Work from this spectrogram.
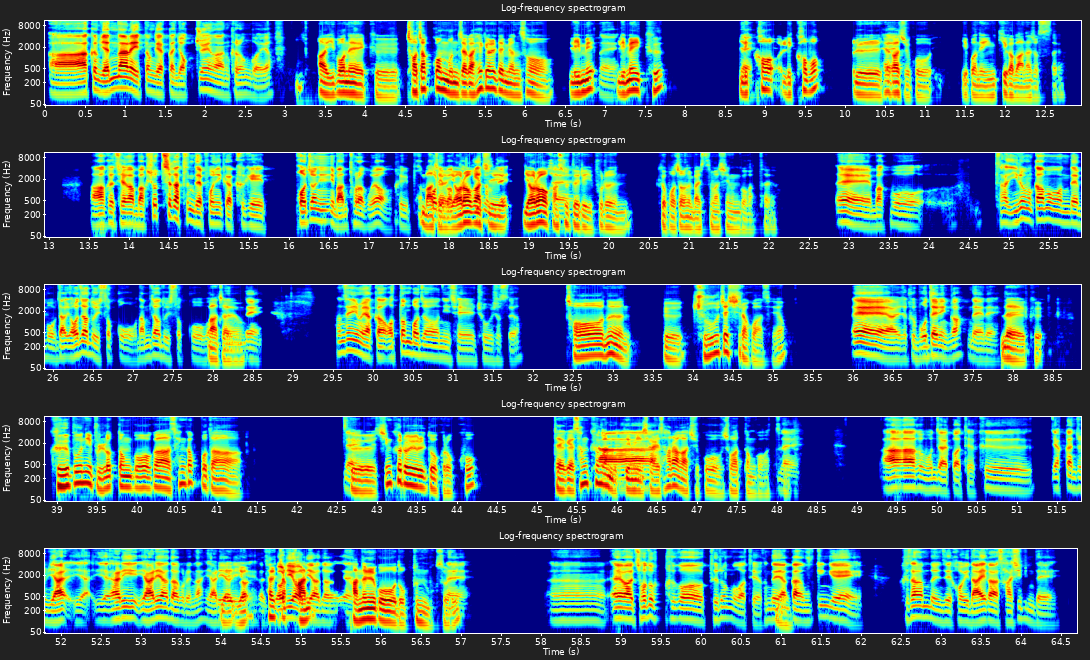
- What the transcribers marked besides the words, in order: tapping; other background noise
- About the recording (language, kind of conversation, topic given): Korean, unstructured, 음악 중에서 가장 자주 듣는 장르는 무엇인가요?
